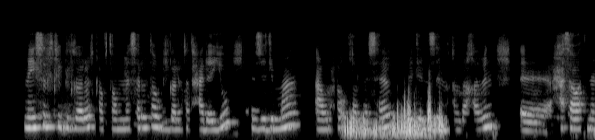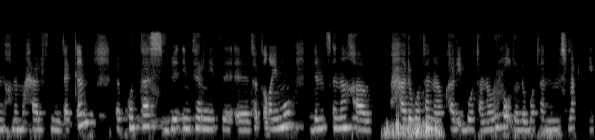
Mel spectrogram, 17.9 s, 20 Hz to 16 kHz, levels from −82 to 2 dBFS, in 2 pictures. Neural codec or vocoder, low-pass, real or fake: none; 7.2 kHz; real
